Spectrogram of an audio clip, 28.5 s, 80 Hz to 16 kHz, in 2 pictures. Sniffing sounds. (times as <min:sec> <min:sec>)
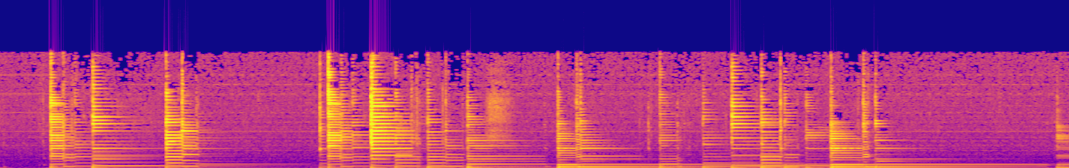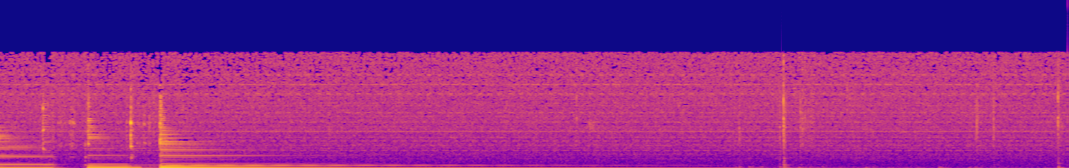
0:06.5 0:07.1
